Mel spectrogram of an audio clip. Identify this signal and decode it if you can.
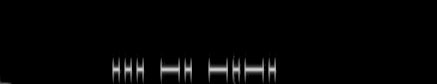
Morse code, heard as a keyed tone, about 20 wpm, 700 Hz. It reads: SNC
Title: USA Call Sign Postfixes - 3 Letters 20wpm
